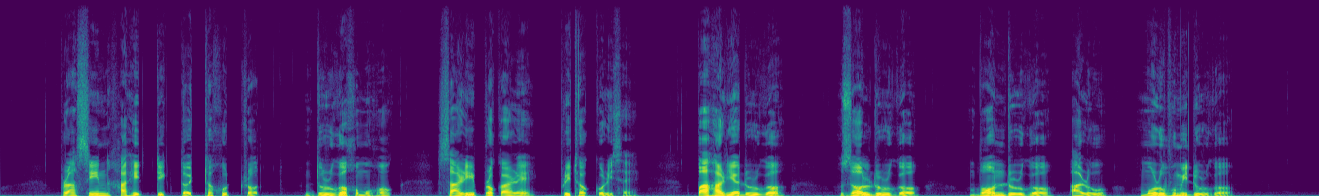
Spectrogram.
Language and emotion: Assamese, neutral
